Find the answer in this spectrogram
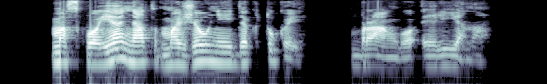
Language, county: Lithuanian, Vilnius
